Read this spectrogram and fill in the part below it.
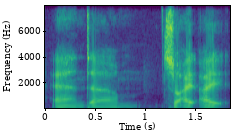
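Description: A man with a lowish voice speaks on a panel before a seated gallery audience. He talks haltingly through a handheld mic, full of "uh" and "um". He sounds like a man in his thirties. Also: a little mellow. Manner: hesitant, many fillers. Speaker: panel artist. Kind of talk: panel discussion.

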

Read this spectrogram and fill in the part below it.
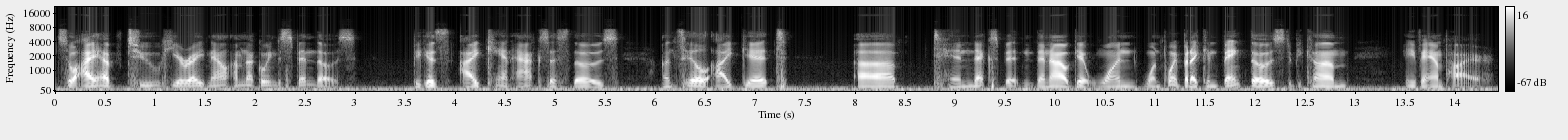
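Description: A man's voice: lowish voice, a little slow, fairly bright tone. A man hosting a let's play with casual, explanatory gameplay commentary, often putting questions to his viewers. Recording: dull lo-fi mic, noisy background.

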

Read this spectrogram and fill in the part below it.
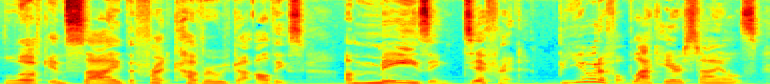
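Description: A middle-aged woman reading a children's picture book aloud, with expressive, deliberate storytelling and drawn-out phrases. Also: mid-range voice. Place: small plain room indoors.

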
